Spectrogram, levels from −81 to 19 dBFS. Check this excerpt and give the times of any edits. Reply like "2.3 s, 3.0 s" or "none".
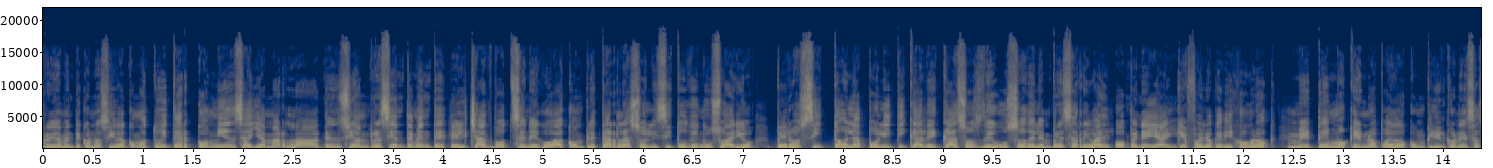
none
